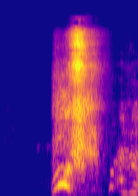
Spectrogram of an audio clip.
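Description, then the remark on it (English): A single loud sneeze bursts out after a moment of silence, trailed by a short voiced exhale. “Bless you.”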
